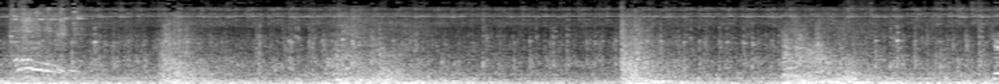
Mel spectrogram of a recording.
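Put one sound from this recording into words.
Huge metal gears grind and rumble steadily.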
